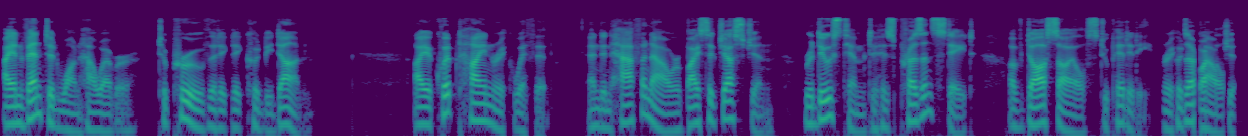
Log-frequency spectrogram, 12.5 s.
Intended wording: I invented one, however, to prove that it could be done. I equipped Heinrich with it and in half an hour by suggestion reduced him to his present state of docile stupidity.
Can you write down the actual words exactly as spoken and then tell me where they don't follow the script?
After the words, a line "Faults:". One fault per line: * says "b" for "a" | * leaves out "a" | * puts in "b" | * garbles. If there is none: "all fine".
I invented one, however, to prove that it it could be done. I equipped Heinrich with it and in half an hour by suggestion reduced him to his present state of docile stupidity. [garbled]
Faults:
* puts in "it"
* garbles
